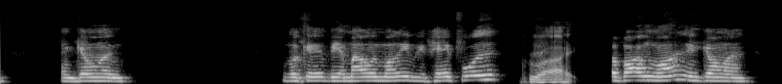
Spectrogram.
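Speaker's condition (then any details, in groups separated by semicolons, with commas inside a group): Cerebral palsy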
